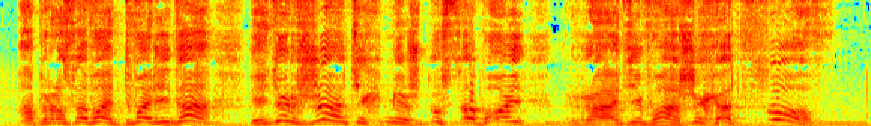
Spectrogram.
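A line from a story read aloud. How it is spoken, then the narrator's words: Shouted, guard. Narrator (Russian): Другой охранник крикнул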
